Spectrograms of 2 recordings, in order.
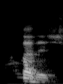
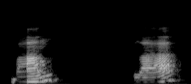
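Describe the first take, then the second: First: Said in the usual way. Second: "Bangladesh" split into three slow, separate syllables. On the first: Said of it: "তিনটা স্টেপে আমি এখানে". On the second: Shown as a demonstration. Teacher showing the steps in pronouncing "Bangladesh", slowly syllable by syllable. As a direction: break "Bangladesh" into বাং, লা, দেশ with gaps. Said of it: "আমাকে কিভাবে উচ্চারণ করতে হচ্ছে".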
